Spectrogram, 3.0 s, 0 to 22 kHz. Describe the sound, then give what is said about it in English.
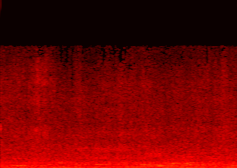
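A Wendella tour boat with about four people aboard rumbles past on a river in Chicago on a cold 38-degree day, a steady low drone that holds at an even level throughout with a wash of wind-like noise, and no voices. “The bridge. Here comes a tour boat.”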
